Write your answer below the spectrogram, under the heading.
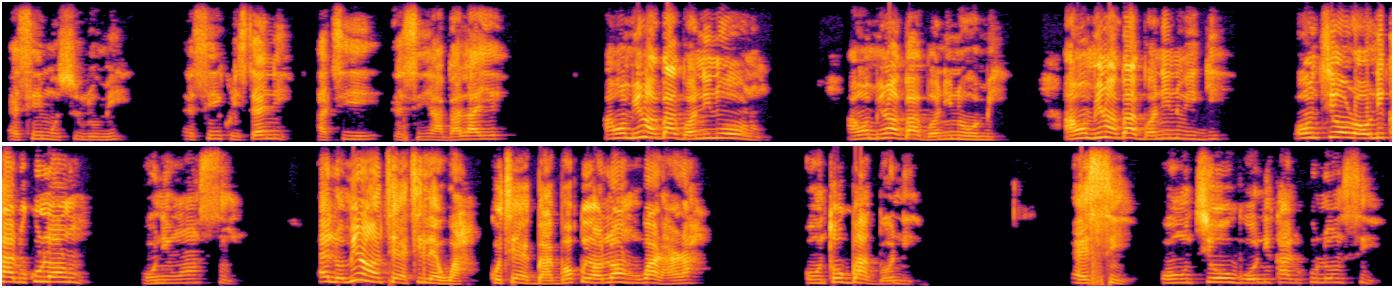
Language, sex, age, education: Yoruba, female, 46-60, primary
